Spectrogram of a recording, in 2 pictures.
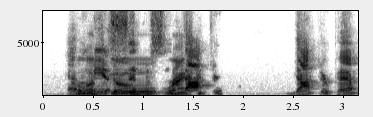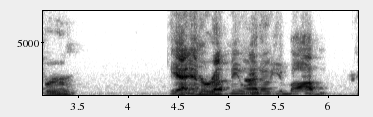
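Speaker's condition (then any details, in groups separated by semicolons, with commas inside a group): No condition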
